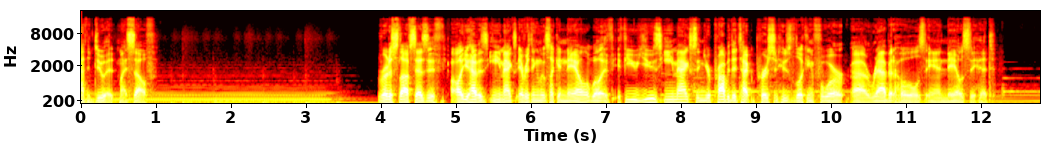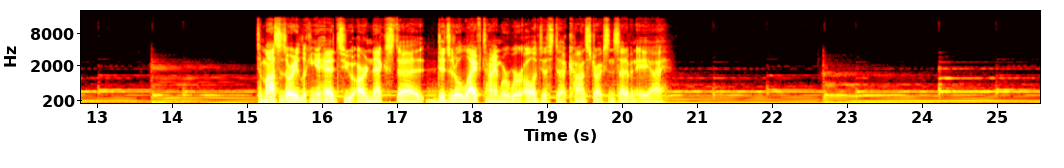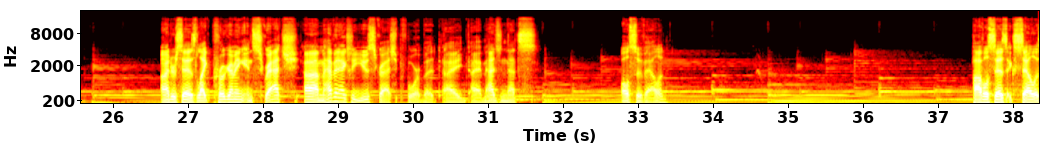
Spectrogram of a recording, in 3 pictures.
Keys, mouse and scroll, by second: 9.4 Escape, 10.9 click, 11.2 Escape, 36.8 Escape.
